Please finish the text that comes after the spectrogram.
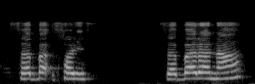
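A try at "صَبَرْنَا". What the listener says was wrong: लाम कलमा साकिन है। लाम कलमा क्या है? रा है ना, तो सबरना, सबरना।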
